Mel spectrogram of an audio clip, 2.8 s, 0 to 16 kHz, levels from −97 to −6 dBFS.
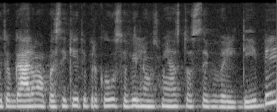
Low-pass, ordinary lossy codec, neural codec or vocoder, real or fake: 14.4 kHz; AAC, 64 kbps; vocoder, 48 kHz, 128 mel bands, Vocos; fake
